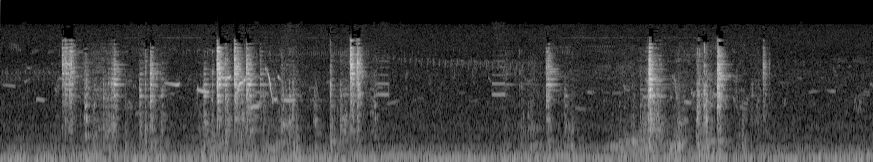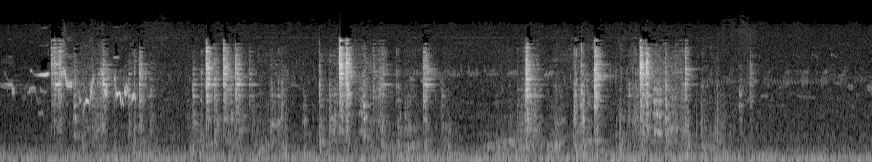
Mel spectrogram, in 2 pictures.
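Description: Irregular small clicks and taps of hands fitting a wooden model cultivator frame onto a toy tractor's spring-loaded hitch, in clusters with short pauses, over a steady low background hum.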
